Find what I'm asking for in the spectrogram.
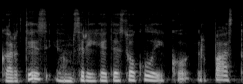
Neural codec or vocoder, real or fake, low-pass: vocoder, 44.1 kHz, 128 mel bands every 256 samples, BigVGAN v2; fake; 14.4 kHz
